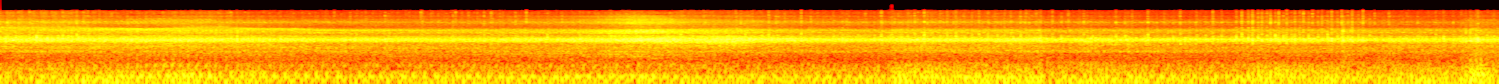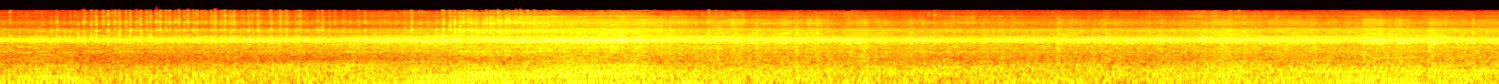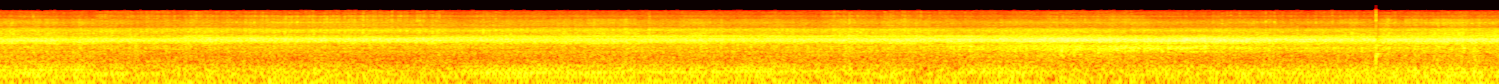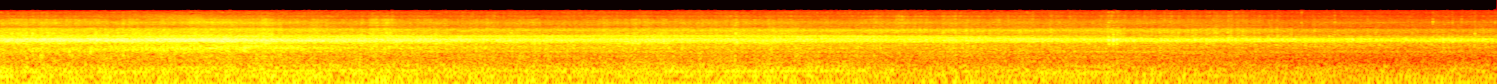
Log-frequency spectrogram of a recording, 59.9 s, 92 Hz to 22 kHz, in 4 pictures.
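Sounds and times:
motorcycle engine drone: 0.0 - 59.9
wind on microphone: 16.8 - 59.9.

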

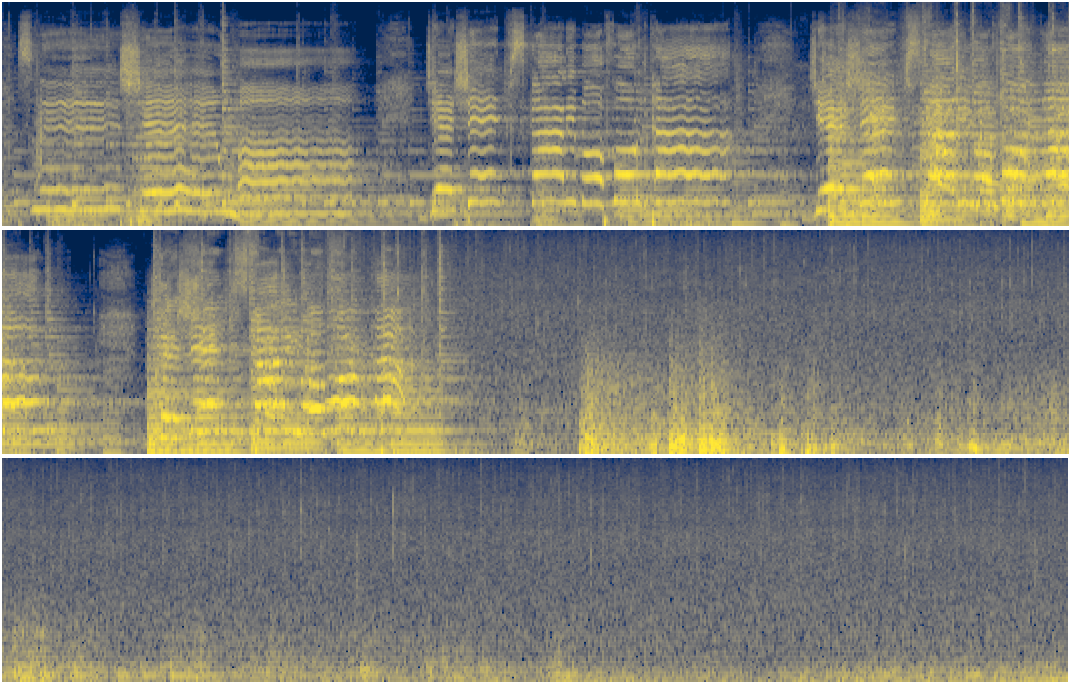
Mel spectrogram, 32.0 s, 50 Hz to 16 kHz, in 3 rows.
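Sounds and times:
steady rain: 0.0 - 1.4, 6.1 - 32.0
thunderclap rumbling: 15.5 - 22.4.

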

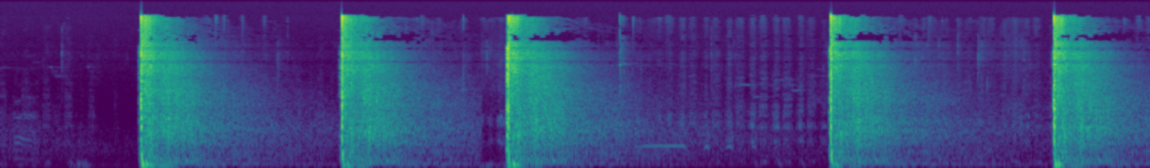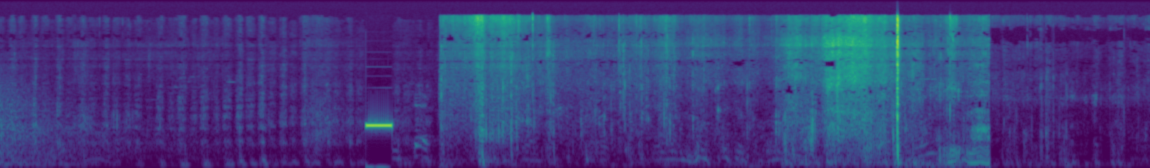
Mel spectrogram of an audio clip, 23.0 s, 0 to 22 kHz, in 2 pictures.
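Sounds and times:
gunshots with long echo: 1.4 - 6.4, 8.3 - 9.7, 10.5 - 11.8.

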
